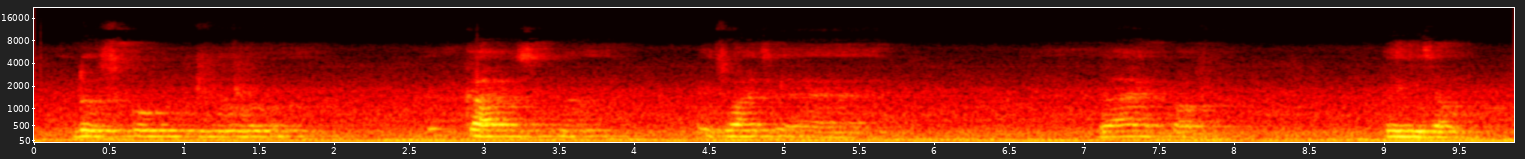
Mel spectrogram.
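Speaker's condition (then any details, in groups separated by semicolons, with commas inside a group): Parkinson's; diagnosed 13 years ago, age 75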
